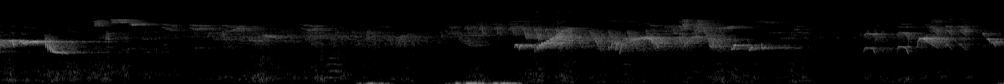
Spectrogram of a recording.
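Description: Several songbirds singing and chirping together, with quick overlapping whistled notes, many of them falling in pitch; they pause briefly near the end.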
